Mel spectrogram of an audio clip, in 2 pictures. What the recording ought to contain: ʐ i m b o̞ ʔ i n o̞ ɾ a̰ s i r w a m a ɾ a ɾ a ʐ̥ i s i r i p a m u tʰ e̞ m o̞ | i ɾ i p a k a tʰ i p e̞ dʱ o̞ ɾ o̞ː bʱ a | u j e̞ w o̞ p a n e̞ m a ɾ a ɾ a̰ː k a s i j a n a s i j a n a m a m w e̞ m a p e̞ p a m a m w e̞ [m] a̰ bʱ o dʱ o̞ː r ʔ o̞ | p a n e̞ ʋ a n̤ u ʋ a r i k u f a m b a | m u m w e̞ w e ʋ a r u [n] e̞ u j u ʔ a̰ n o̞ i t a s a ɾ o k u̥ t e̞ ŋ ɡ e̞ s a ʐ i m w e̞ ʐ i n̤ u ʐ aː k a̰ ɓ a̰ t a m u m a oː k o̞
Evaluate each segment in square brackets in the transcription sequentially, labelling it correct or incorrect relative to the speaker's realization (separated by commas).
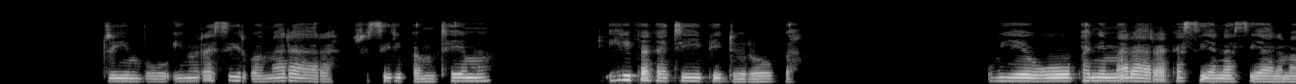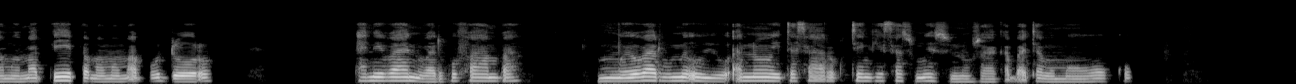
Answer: correct, incorrect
